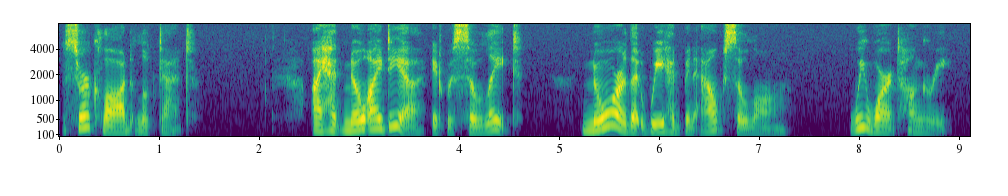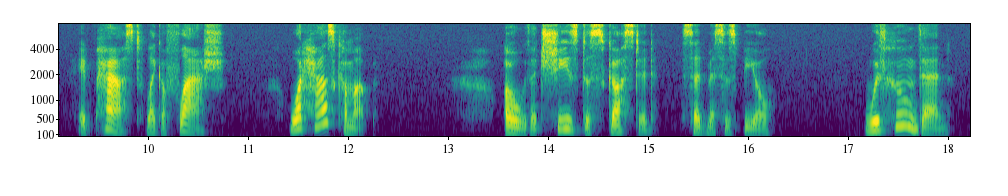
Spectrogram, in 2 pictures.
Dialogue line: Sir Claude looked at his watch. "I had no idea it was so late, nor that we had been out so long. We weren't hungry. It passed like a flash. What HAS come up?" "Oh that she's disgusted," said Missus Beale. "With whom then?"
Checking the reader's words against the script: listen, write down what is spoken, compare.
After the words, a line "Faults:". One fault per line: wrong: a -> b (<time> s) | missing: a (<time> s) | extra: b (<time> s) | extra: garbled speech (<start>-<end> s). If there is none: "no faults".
Sir Claude looked at. "I had no idea it was so late, nor that we had been out so long. We weren't hungry. It passed like a flash. What HAS come up?" "Oh that she's disgusted," said Missus Beale. "With whom then?"
Faults:
missing: his watch (1.4 s)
